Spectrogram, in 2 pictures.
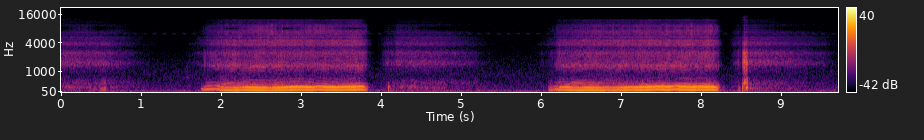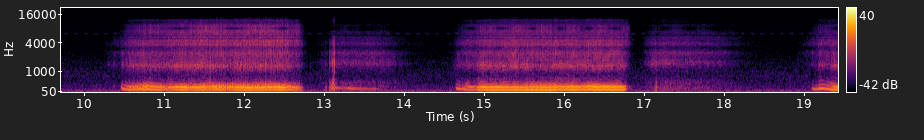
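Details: Heavy snoring in a person who fell asleep mid-game: loud, rattling, steady snores on each breath in, about 14 breaths a minute, with quiet breathing out between.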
